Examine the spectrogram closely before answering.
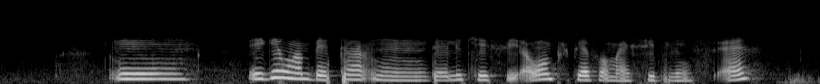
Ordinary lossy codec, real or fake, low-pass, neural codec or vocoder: none; fake; 3.6 kHz; codec, 24 kHz, 6 kbps, HILCodec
